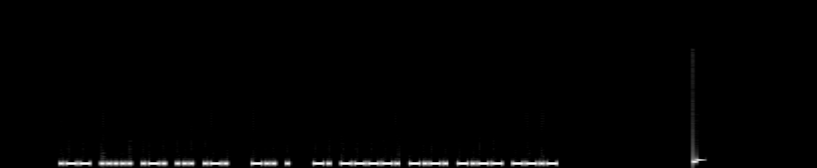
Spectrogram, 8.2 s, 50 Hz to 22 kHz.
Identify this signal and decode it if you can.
Morse code, heard as a keyed tone, about 36 wpm, 700 Hz. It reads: W5RSR DE N9CYQ
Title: USA Callsign DE Callsign - 5 Characters - 35wpm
